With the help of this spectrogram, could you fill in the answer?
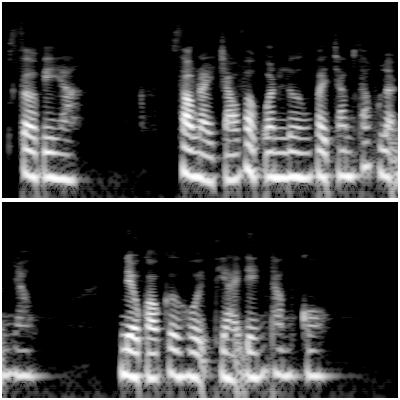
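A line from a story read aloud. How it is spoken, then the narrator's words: Soft sigh. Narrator (Vietnamese): Cô ấy khẽ thở dài một tiếng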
